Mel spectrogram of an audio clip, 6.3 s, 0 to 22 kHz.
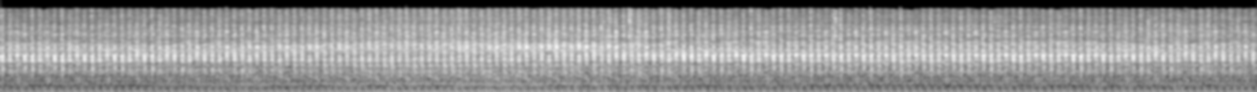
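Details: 2004 Toyota Corolla 2.0 D4-D diesel, warm idle, after OBD light reset: steady, even sharp ticking clatter about 200 per minute over a light hum, noises fade above about 1500 rpm; injectors seem quiet, cause unknown.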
